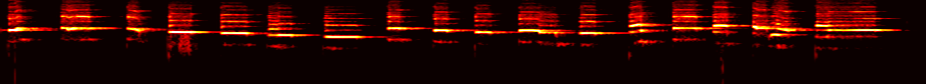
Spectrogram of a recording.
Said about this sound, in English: Guess what? I can play the penny whistle, kind of.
